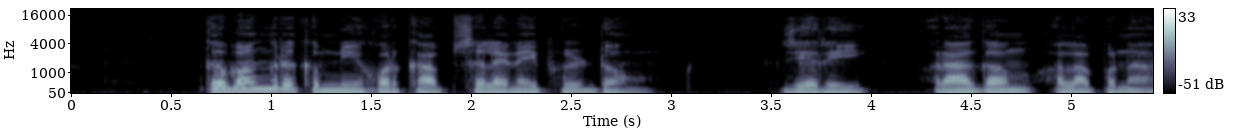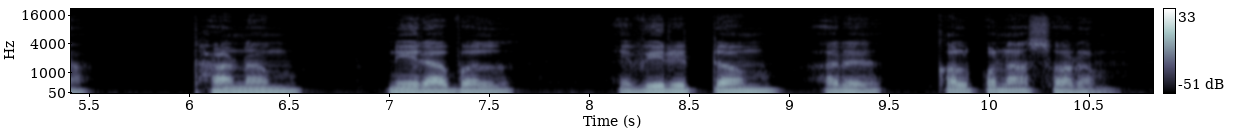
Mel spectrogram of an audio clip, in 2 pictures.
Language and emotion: Bodo, neutral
